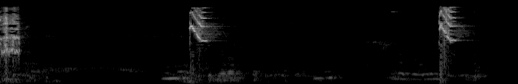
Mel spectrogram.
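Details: Black-winged myna call, used as a lure to train the cucak keling songbird: three loud, harsh, broadband bursts roughly two and a half seconds apart, with faint low murmurs between them.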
